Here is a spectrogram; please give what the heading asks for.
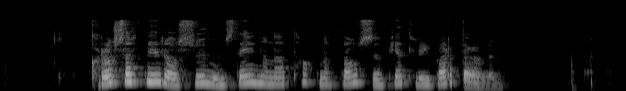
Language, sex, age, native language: Icelandic, female, 60-69, Icelandic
